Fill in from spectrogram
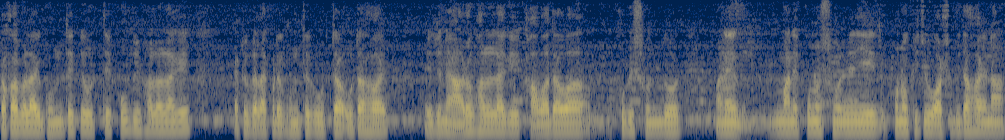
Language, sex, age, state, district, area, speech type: Bengali, male, 45-60, West Bengal, Purba Bardhaman, urban, spontaneous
